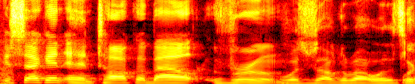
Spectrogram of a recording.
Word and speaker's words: Vroom: what's going on, you need to check out Vroom. How you say it again? Vroom, V-R-O-O-M.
